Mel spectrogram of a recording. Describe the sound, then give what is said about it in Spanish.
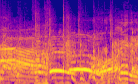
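Studio staff of a morning TV show clap and cheer, scattered claps rising over a loud tangle of excited voices and whoops, with a steady low pulse of music underneath. “Que les están aplaudiendo tanto.”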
